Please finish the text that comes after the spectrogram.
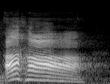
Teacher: Como cuando dices ajá, no dices a, dices ajá, ¿no? A-H-A. Entonces ahí decimos que se aspira. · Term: aspirada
